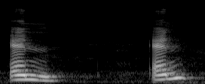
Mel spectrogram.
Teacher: that's a tip of the tongue touches to upper teeth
